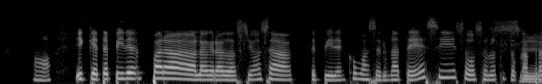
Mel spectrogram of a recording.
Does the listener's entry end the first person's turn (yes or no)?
yes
